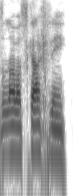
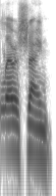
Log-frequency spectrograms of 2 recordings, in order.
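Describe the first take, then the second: First: The name is said the way South Africans would. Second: The name is said in a different, non-South African way. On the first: This is how many South Africans say the name. "they would pronounce it as Labuschagne" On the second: This is how the bearer himself says the name. "he goes with Labuschagne"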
